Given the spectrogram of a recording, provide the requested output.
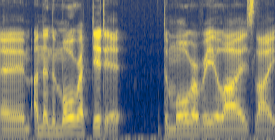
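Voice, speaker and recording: At a moderate pace, a man with a Mancunian accent speaks at a medium pitch. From northern England, Manchester. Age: young. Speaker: photographer and content creator. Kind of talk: interview.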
